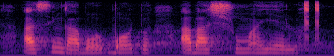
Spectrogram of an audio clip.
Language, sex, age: Xhosa, female, 21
